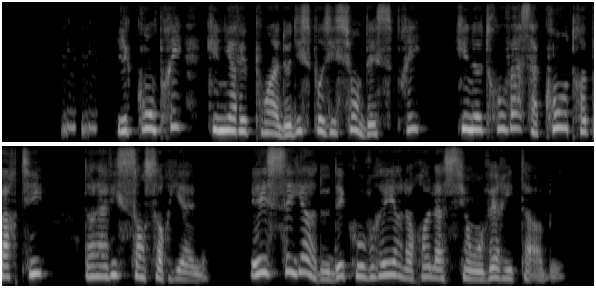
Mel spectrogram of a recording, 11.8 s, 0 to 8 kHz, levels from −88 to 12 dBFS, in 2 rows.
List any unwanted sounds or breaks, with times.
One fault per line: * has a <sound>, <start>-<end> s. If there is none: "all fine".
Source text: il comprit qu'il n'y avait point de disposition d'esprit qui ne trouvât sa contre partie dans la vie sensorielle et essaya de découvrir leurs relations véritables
* has a laugh, 0.6-1.0 s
